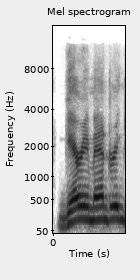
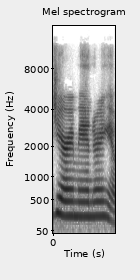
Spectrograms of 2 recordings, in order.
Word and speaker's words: gerrymandering: I say gerrymandering. It was from Eldridge Gerry, but I go with the popular pronunciation, which is gerrymandering.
